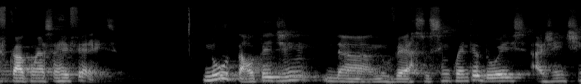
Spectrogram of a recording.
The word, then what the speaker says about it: Tao Te Ching: Alguns atribuem a esse texto, propriamente, o surgimento do taoísmo, que é o livro Tao Te Ching, também traduzido com uma outra pronúncia, Tao Te Ching, talvez essa seja até mais popular, escrito por Lao Tzu, ou o nome mais popular, Lao Tse.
